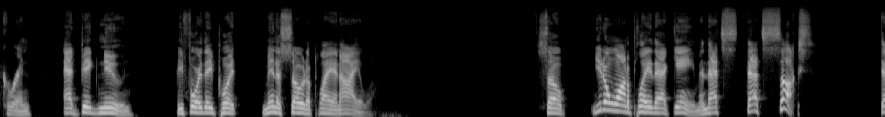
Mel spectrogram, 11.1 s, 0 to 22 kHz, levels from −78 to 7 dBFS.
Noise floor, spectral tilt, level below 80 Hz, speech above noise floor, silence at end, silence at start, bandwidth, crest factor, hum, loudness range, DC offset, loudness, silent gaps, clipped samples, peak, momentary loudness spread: under -90 dBFS; -5 dB/octave; -60 dBFS; over 72 dB; 0 s; 0.05 s; 16.5 kHz; 16 dB; none; 6 LU; under 0.1%; -19 LUFS; 6.03-6.24 s, 6.32-6.42 s, 10.47-10.59 s; under 0.1%; -4 dBFS; 13 LU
